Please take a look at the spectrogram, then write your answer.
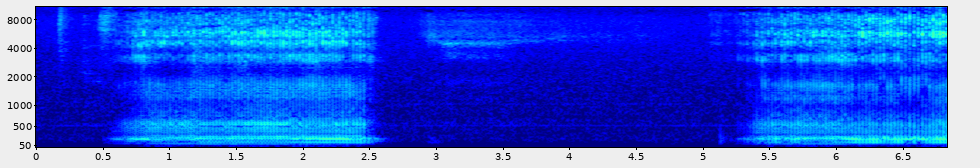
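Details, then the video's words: Pet dog snoring loudly indoors at night: two long rasping, buzzy inhalations of about two seconds each, rich in low rumbling harmonics, separated by a quiet pause of soft breathing. "Possibly the worlds loudest snoring dog!"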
